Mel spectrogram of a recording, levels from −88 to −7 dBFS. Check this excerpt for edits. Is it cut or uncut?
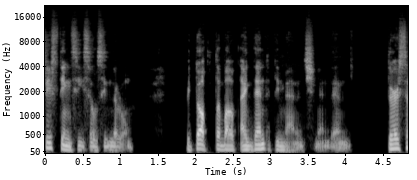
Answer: uncut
